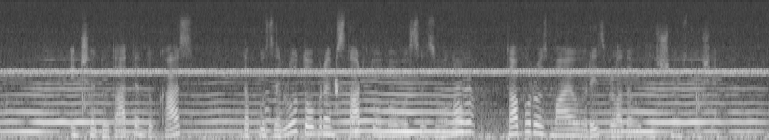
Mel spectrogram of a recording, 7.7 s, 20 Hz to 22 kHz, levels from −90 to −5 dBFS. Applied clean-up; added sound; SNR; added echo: none; Cricket / Buzz; -3 dB; none.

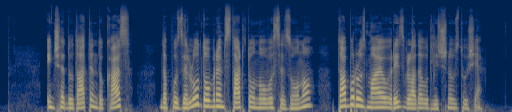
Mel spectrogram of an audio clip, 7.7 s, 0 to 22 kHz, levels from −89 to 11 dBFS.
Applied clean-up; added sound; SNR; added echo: none; none; none; none.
